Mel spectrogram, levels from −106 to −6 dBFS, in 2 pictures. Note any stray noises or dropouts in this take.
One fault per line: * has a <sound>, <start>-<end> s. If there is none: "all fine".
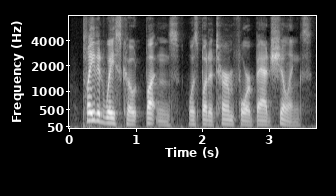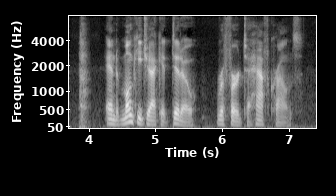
* has a breath, 3.8-4.0 s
